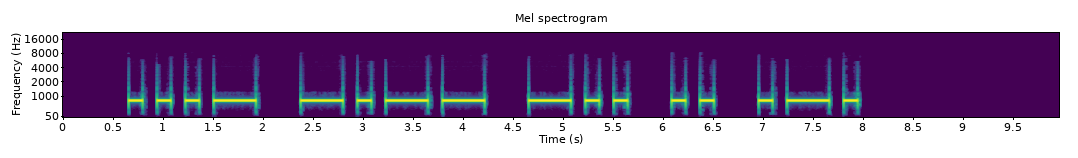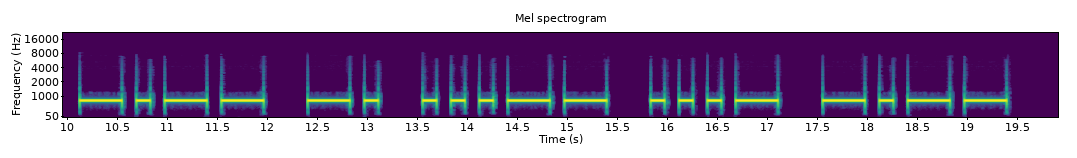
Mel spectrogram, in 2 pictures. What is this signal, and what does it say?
Morse code, heard as a keyed tone, about 8 wpm, 800 Hz. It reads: VYDIR YN3VY
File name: LEZIONI / 8 YJ45 / 8 Y 8wpm 3245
